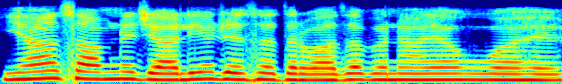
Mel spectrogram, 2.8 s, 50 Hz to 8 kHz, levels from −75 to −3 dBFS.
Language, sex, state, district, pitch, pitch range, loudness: Hindi, female, Chhattisgarh, Bastar, 215 Hz, 215-235 Hz, -11 LUFS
